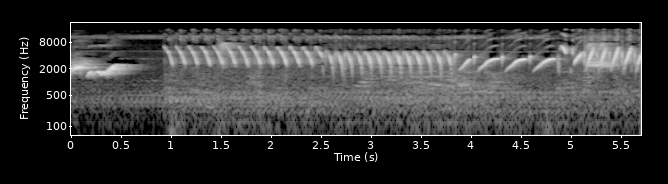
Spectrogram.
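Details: Canary delivering long rolling (ngerol) song: a brief low warble, a pause, then a long fast run of downswept notes, several rising whistles and a closing high trill.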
